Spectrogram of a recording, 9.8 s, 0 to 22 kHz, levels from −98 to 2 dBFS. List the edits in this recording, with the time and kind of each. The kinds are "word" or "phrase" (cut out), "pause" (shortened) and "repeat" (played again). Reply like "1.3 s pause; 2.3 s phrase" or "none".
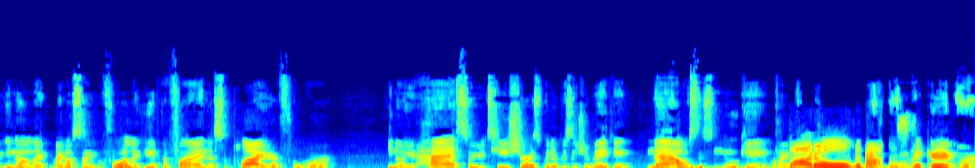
6.4 s pause; 7.8 s word; 8.7 s word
